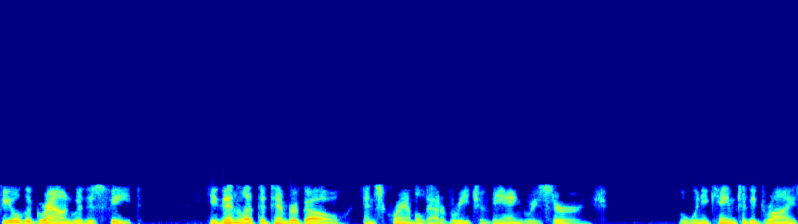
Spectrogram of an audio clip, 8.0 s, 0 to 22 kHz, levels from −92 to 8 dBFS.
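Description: From start to finish, the speech carries the sound of the G.729 codec, specifically its G.729A variant. The top end stops around 4 kHz, and the voice is rebuilt from a vocal tract model and a handful of pulses, giving a rough, slightly synthetic edge consistent with roughly 8 kbit/s.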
